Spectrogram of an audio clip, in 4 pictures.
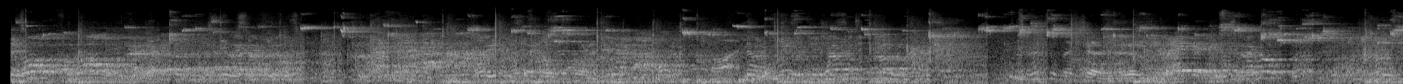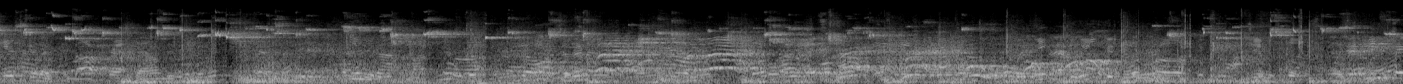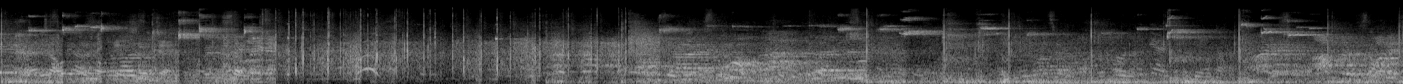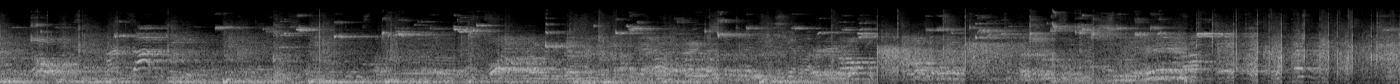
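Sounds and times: voices echoing in gym: 0:00.1 - 0:56.0
basketball bouncing on wooden floor: 0:37.5 - 0:38.3, 0:43.8 - 0:46.2.

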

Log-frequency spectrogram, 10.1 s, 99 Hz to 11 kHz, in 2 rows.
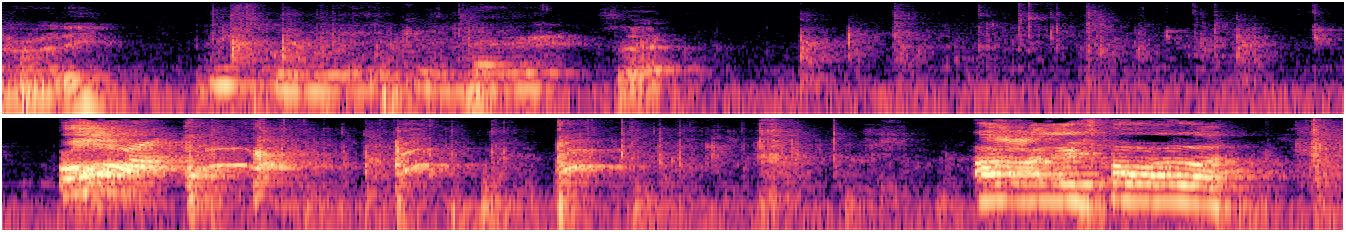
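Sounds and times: child shrieking: 0:05.2 - 0:06.6.

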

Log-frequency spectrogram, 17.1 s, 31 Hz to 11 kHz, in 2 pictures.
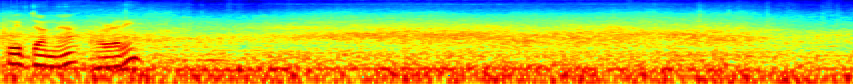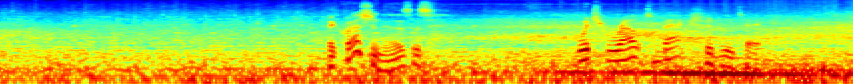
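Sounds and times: distant car traffic: 0:00.0 - 0:17.0.

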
